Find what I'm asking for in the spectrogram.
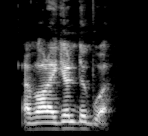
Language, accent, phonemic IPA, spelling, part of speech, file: French, France, /a.vwaʁ la ɡœl də bwa/, avoir la gueule de bois, verb, LL-Q150 (fra)-avoir la gueule de bois.wav
- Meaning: to be hungover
